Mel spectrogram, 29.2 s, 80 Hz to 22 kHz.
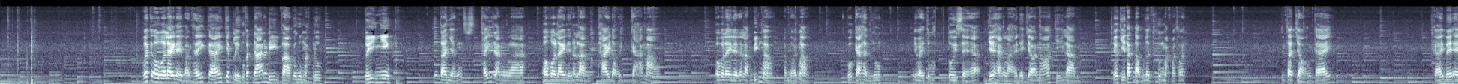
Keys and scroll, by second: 0.0-1.1 typing.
